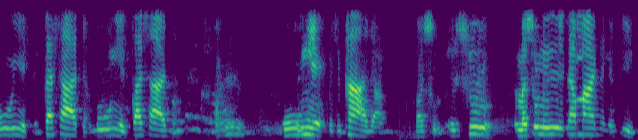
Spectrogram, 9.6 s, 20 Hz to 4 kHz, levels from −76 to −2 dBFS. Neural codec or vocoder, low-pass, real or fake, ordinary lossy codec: codec, 16 kHz, 2 kbps, X-Codec, HuBERT features, trained on balanced general audio; 3.6 kHz; fake; none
